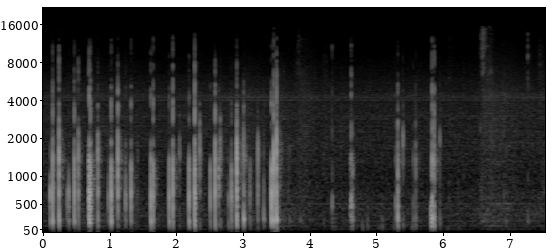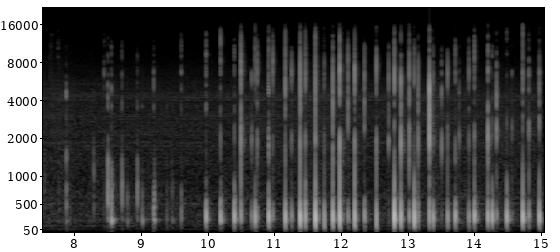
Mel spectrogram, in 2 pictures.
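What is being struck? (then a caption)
Hand-sized plastic lotion bottle. A hand-sized, oval, hollow white plastic Nivea lotion bottle, likely partly full, is tapped and scratched with long red-painted nails. Dense bursts of quick, dry clicking taps with short scratches fill the clip, pausing briefly around the middle before resuming in a fast, busy run.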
